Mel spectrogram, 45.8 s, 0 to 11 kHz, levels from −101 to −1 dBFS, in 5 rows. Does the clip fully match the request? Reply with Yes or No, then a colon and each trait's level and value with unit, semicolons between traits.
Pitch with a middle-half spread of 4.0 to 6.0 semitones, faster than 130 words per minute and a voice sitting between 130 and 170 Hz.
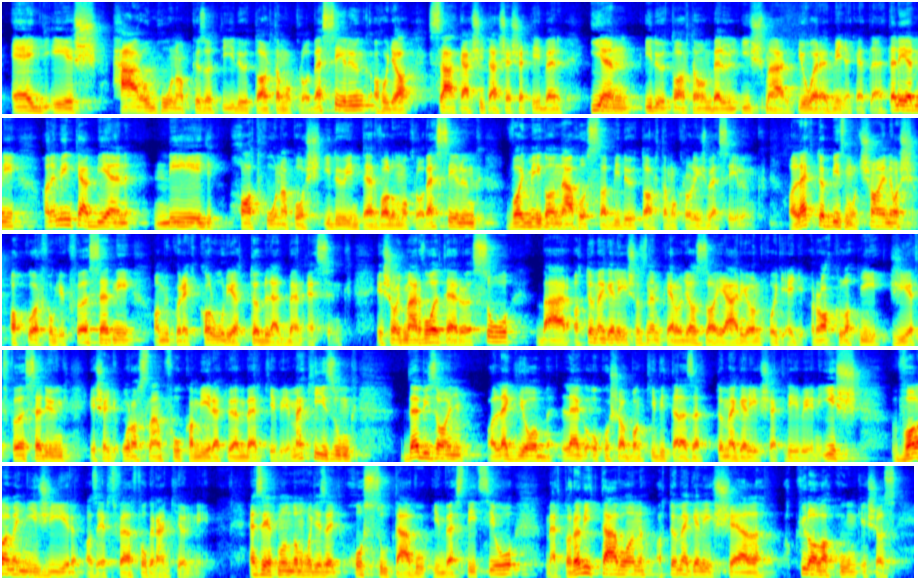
No: average, 4.5 semitones; average, 140 wpm; low, 115 Hz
